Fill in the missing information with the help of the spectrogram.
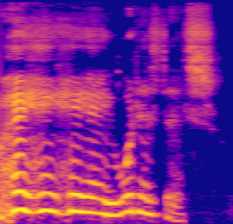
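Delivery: high, loud hey hey hey, what is this; mock boss yell. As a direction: imitate a boss barking a challenge. Bosses confront him over name tag.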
